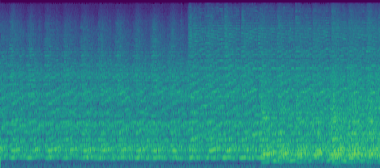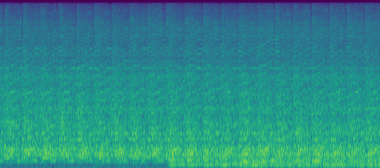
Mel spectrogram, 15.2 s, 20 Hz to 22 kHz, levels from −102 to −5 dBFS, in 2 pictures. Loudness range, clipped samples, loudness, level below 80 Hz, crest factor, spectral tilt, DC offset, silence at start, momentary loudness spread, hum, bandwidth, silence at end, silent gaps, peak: 6 LU; under 0.1%; -29 LUFS; -60 dBFS; 16 dB; -4 dB/octave; under 0.1%; 0 s; 7 LU; none; over 20 kHz; 0 s; none; -12 dBFS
